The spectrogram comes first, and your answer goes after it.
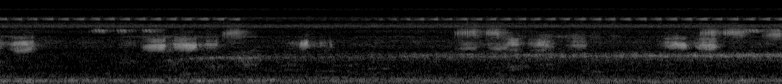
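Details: Bali, Indonesia frog chorus, quieter and scattered: short clicking croaks and chirps from several frogs at irregular moments, a thin steady insect buzz and a low hum underneath.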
